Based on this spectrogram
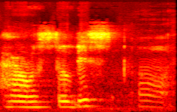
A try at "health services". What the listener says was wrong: Health services. Nhớ âm cuối cho cô nha. Health services.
